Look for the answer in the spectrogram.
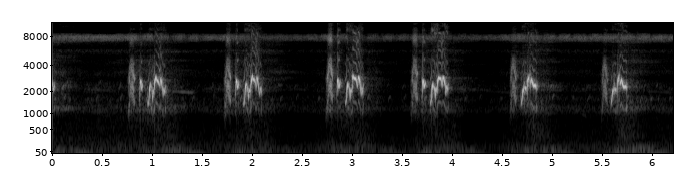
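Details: Sooty-headed bulbul lure call from a natural, lively wild bird, meant to attract and tutor bulbuls: rich warbled two-part phrases repeated roughly every second, clean background with only a faint high tone.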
